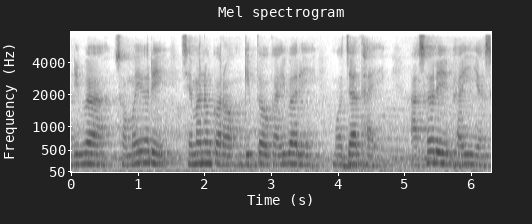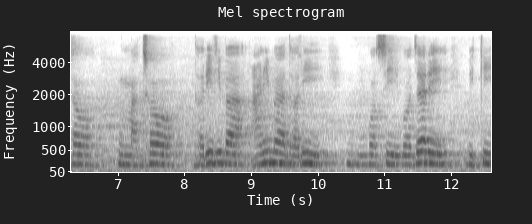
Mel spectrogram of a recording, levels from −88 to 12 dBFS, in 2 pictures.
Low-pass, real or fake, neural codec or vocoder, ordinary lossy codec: 7.2 kHz; real; none; MP3, 64 kbps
